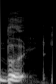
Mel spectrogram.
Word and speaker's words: Bout: And in return, we gave up a man named Victor Bout. I'm going to say Bout because that's how Google says it. You could say Boot.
